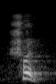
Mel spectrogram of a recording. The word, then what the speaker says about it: 顺: A person kneeling next to flowing water, pronounced 顺, implies that one is going with the flow, complying with the rules, being obedient.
